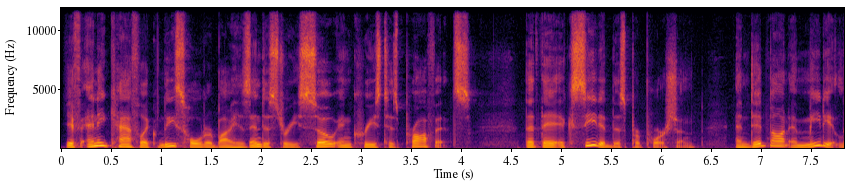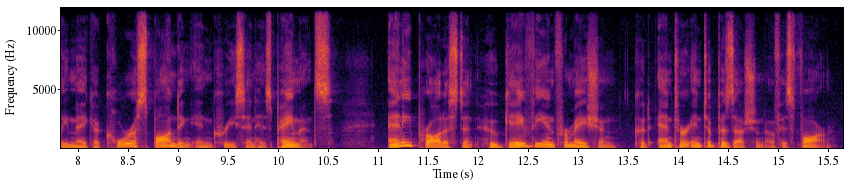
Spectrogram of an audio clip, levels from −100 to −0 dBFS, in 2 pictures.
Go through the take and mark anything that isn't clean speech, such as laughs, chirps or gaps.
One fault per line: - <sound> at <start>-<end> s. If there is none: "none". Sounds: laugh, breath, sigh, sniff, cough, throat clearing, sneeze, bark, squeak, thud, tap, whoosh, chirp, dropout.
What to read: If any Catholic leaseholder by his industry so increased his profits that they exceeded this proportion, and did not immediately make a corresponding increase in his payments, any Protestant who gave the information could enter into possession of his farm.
none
